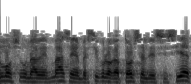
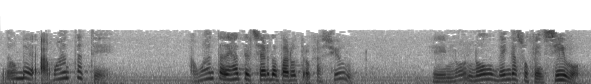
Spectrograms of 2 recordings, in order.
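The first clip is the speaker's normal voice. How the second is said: hushed warning; 3 semitones higher, 11 dB quieter than usual. Acted. Friend urges restraint quietly.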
